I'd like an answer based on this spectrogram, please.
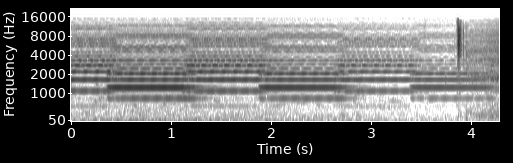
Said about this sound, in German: Oder Einsatzkräfte von Polizei oder Feuerwehr schaffen sich mit ihren Sirenen Platz auf der Straße.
